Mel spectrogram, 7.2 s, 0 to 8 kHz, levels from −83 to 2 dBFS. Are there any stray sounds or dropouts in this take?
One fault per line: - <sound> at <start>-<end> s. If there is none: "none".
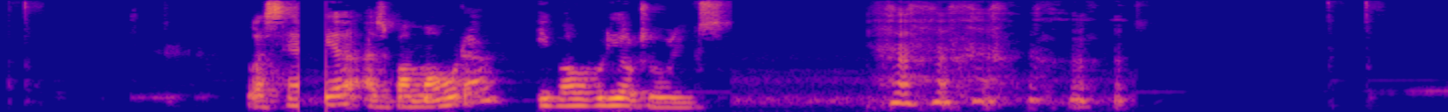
- dropout at 1.5-1.6 s
- laugh at 4.3-5.7 s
